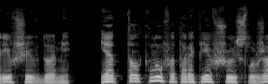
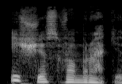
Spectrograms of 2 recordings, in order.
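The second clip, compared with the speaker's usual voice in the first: ordinary delivery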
